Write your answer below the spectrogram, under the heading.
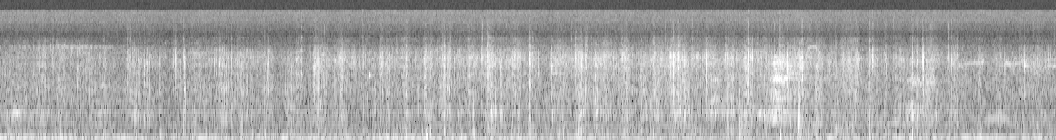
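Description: Hoofbeats of a young horse under saddle on arena sand: soft, irregular footfalls as it goes past.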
